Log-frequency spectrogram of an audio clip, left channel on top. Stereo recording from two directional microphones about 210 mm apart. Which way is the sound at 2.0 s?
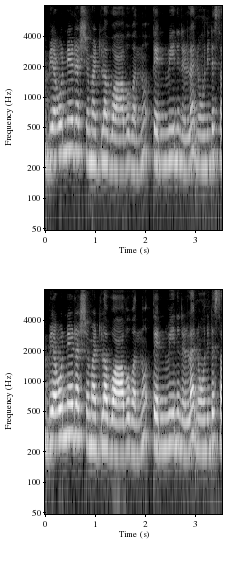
10° right (ahead or behind).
